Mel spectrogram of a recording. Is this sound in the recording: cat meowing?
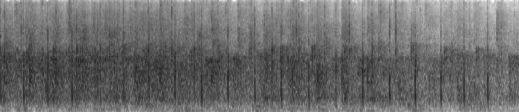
no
